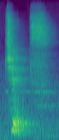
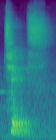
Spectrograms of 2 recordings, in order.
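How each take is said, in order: Both takes have the same delivery.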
